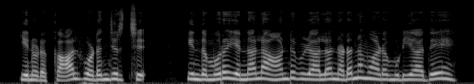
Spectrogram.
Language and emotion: Tamil, sad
